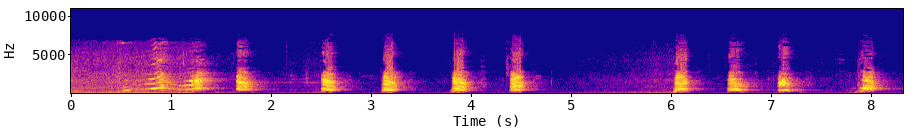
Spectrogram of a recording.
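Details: Wilbur, a pet dog, barks on 30 Oct 2008 as another dog walks past. A whiny rising yelp opens, then about ten sharp, evenly spaced barks come with short pauses between them.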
